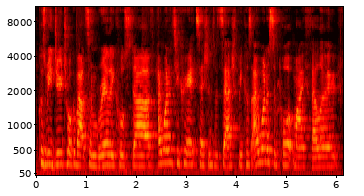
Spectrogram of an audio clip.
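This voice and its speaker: A young woman, a touring musical theatre performer talking earnestly to camera in a casual vlog, often pausing on "um". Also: medium pitch, fairly even intonation, fairly bright tone. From born in South Africa, raised in New Zealand. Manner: earnest and chatty, with frequent ums.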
